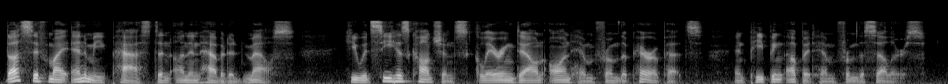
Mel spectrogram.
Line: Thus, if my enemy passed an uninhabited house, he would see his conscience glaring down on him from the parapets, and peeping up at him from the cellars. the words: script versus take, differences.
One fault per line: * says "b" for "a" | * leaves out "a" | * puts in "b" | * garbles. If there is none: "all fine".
* says "mouse" for "house"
